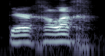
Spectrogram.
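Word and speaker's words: Dair Ghaelach: Dare, D-A-I-R, and then it's Ghaelach. Dergalach. That's how we would pronounce it. It might not be the Gaelic way.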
